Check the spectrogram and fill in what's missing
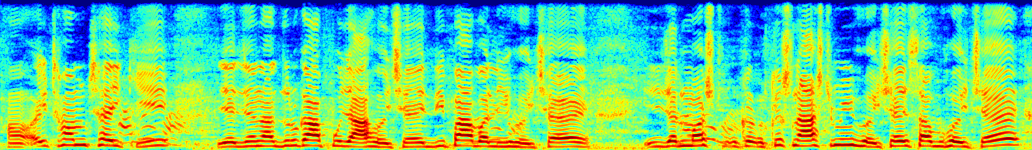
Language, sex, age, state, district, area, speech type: Maithili, female, 60+, Bihar, Sitamarhi, urban, spontaneous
